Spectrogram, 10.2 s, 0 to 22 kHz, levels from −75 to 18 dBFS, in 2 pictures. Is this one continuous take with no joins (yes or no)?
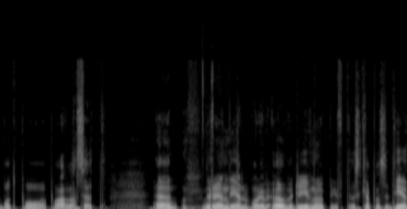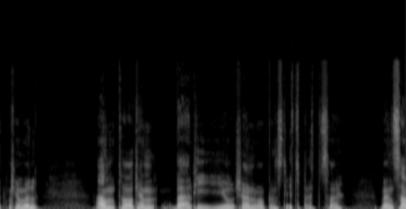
no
